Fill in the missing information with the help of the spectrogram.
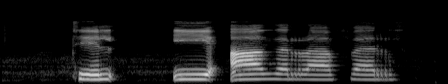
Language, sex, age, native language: Icelandic, male, 9, Icelandic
